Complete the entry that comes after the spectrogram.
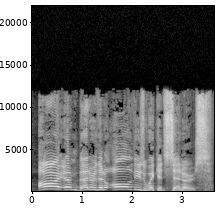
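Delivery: mock a self-righteous Pharisee, stretching every word; boastful Pharisee. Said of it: "the Pharisee goes into the temple, and he goes".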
